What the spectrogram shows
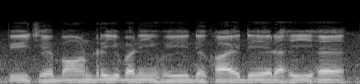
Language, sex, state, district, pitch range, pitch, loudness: Hindi, male, Uttar Pradesh, Lalitpur, 100-105 Hz, 100 Hz, -15 LUFS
